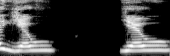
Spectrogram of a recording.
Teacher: اب واو ساکن، اس سے پہلے کسی بھی حرف کے اوپر زبر ہو ایسی واو لین کہلاتی ہے۔ واو لین کو ہم 1.5 حرکت کی دیر لگا کر نرمی اور سہولت کے ساتھ پڑھتے ہیں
